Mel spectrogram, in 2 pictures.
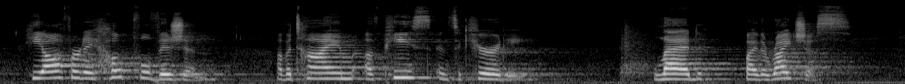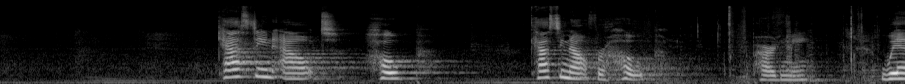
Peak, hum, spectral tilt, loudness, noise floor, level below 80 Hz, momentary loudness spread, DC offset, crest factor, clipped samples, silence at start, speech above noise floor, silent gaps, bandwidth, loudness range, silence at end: -2 dBFS; none; -3.5 dB/octave; -21 LUFS; -53 dBFS; -58 dBFS; 21 LU; under 0.1%; 20 dB; under 0.1%; 0.3 s; 32 dB; none; 16 kHz; 6 LU; 0 s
